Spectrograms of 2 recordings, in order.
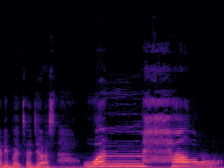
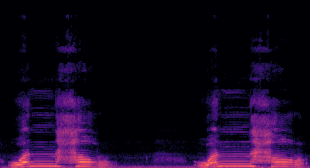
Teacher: nun sukun bertemu dengan ha maka dibaca jelas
